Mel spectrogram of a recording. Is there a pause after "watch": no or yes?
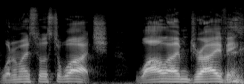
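yes. There is a pause after watch.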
